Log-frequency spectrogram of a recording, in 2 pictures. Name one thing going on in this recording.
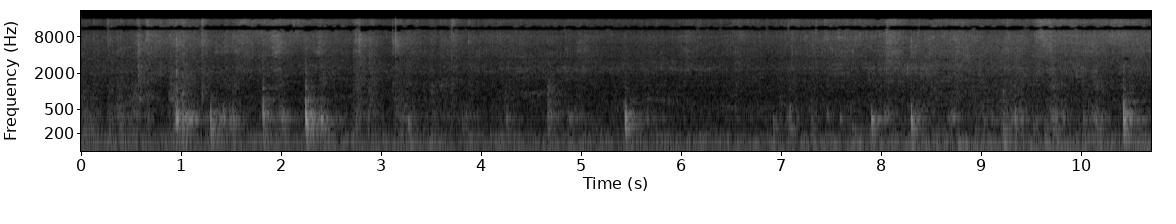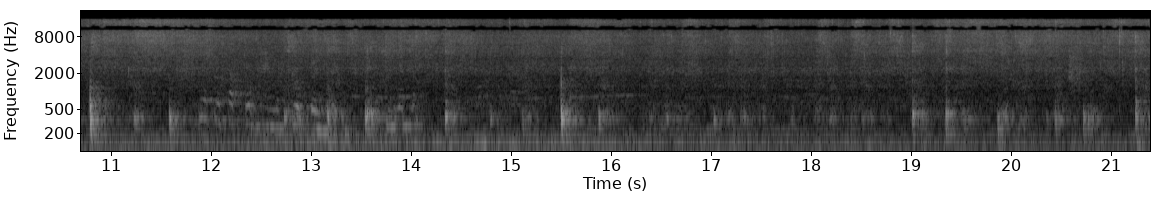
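A wooden spatula scrapes and knocks against a metal wok.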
